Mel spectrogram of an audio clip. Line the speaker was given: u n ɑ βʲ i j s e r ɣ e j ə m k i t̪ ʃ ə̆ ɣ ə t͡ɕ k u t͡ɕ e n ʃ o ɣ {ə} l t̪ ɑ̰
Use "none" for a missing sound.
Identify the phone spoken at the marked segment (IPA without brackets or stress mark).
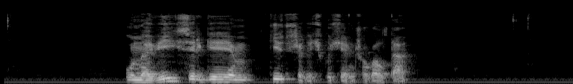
ɑ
